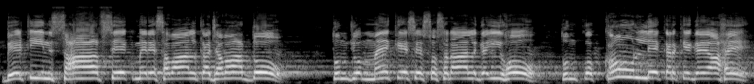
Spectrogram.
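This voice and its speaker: A man's voice: extremely high pitch, little pitch movement. Man voicing a stern lecturing mother. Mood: earnest, insistent. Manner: rising to impassioned shouts. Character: stern mother lecturing her married daughter. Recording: echoey hall.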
